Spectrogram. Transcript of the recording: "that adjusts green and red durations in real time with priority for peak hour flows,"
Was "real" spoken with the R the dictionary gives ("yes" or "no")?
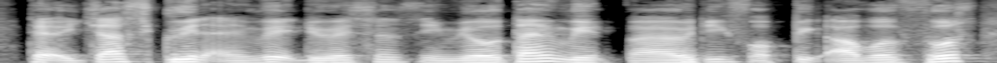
no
